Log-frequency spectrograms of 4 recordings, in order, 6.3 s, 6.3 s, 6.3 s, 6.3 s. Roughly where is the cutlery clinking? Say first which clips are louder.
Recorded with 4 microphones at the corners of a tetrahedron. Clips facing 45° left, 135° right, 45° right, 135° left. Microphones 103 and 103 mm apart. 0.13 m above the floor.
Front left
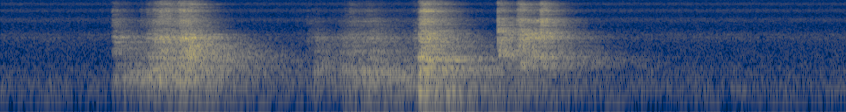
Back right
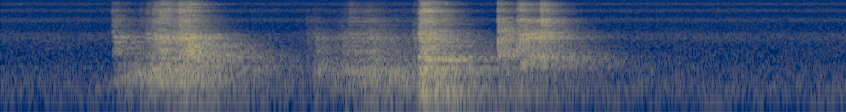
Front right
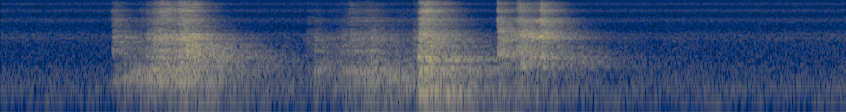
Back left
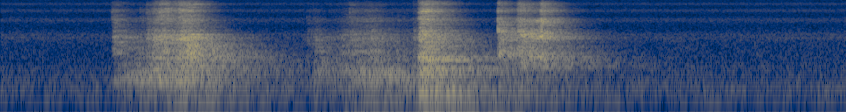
Even, even; ahead.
